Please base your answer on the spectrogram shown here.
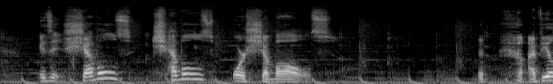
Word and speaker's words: cheval: In French, you wouldn't pronounce the S. So just cheval.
